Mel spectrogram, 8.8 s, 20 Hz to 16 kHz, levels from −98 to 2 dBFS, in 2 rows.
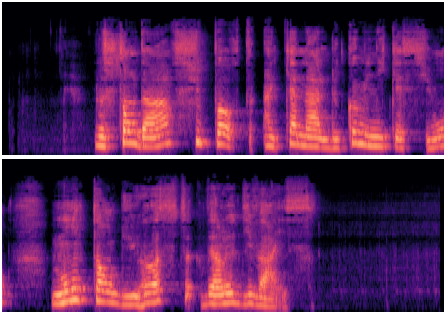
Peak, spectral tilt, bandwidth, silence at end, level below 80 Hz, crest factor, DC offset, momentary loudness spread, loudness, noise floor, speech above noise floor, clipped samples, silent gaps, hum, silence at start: -2 dBFS; -5 dB/octave; 10.5 kHz; 1.3 s; -74 dBFS; 22 dB; under 0.1%; 12 LU; -23 LUFS; -72 dBFS; 49 dB; under 0.1%; none; none; 0.95 s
